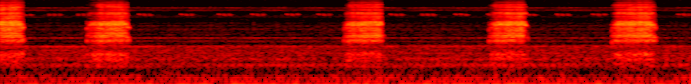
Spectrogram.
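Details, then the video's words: Wild barn owls, a pair bonding and cuddling at their nest, give repeated harsh, hissing screeches about half a second long, five in seven seconds, over a steady low hum with faint regular ticking in the background. "Barn Owl Love: Sweet Pair Cuddle And Kiss"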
